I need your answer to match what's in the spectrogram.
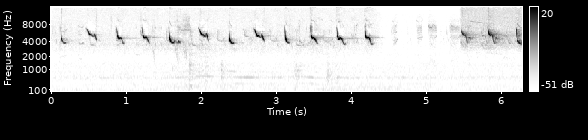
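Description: Common chiffchaff singing its steady, repeated two-note 'chiff-chaff' phrase, high and bright, about three notes a second, with a brief pause before resuming.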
